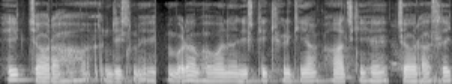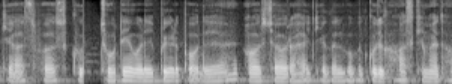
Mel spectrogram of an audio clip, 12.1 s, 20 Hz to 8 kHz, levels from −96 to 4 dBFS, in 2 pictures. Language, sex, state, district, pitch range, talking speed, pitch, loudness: Hindi, male, Andhra Pradesh, Chittoor, 100-110 Hz, 125 wpm, 105 Hz, -19 LUFS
